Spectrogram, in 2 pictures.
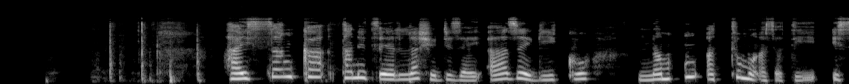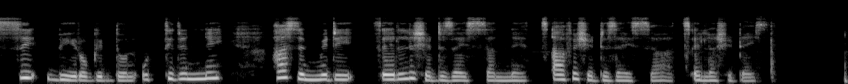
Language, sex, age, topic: Gamo, male, 25-35, government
